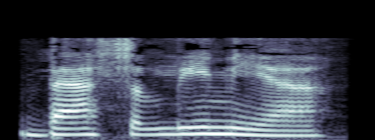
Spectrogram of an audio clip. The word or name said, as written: bacillemia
